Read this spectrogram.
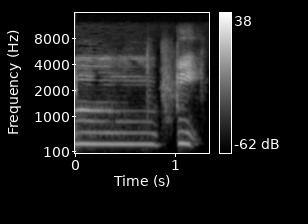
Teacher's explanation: it's very easy, in fact, to hold onto the meme sound and then let go when you say B. So you wouldn't say hum B.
